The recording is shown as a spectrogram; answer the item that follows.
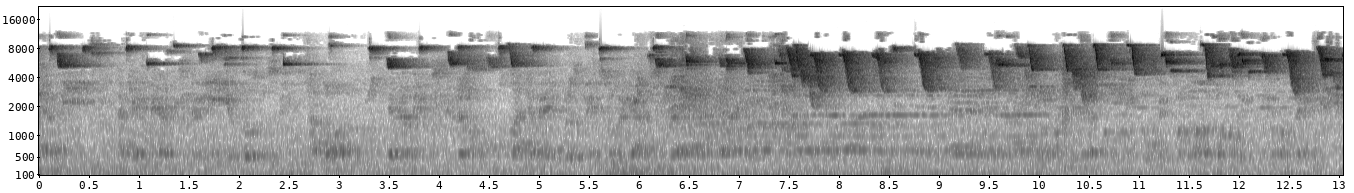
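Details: Saffron finch singing at length: sparse, high, downslurred chirps at first, then after a short pause a dense, rapid run of sharp notes, each sliding from very high to high pitch.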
